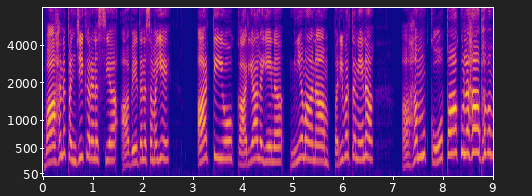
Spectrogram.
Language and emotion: Sanskrit, angry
